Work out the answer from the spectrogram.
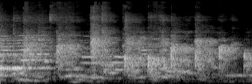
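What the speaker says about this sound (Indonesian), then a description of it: "Kita tepuk tangan ya." Scattered hand claps from a small group in a classroom after a student group's presentation, with uneven sharp bursts that taper off over a couple of seconds.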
